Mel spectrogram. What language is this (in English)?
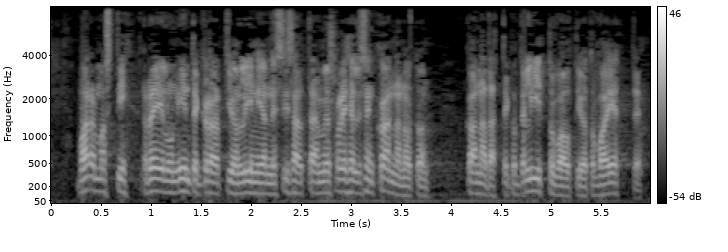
Finnish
